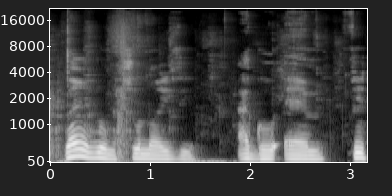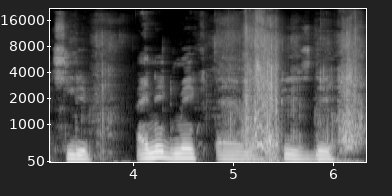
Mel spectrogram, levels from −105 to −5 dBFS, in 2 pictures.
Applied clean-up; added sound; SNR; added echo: classical method log-MMSE.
